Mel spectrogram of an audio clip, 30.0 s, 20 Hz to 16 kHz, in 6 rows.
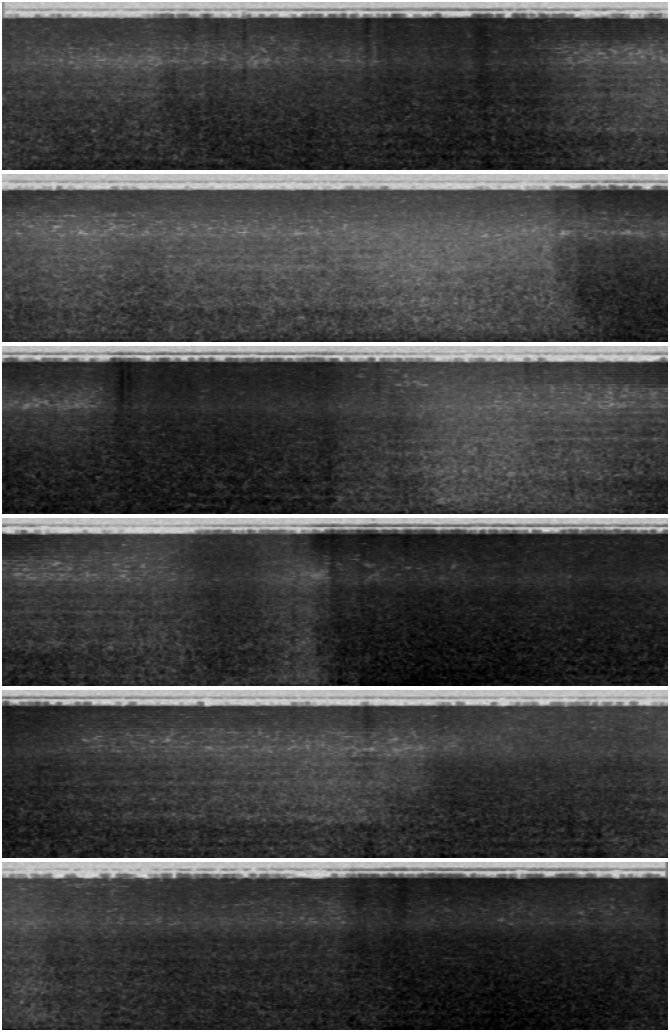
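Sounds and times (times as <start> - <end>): sea waves washing in: 0.0 - 29.9.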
